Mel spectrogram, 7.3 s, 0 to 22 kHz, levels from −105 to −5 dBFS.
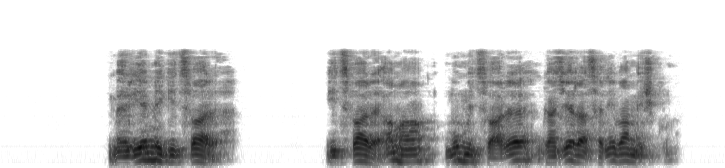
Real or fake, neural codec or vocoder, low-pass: fake; codec, 16 kHz, 8 kbps, FreqCodec, larger model; 7.2 kHz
